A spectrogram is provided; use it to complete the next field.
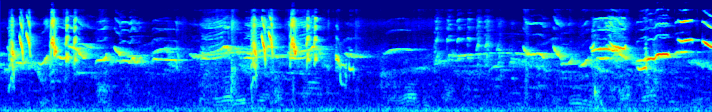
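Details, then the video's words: White-rumped shama (kacer) singing to provoke other shamas: loud mixed bursts of harsh notes and whistles, a quieter stretch of sustained thin whistles mid-way, then clear rising and falling whistled phrases at the close. "SUARA BURUNG Kacer gacor untuk PANCINGAN KACER agar EMOSI dan KONSLET"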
